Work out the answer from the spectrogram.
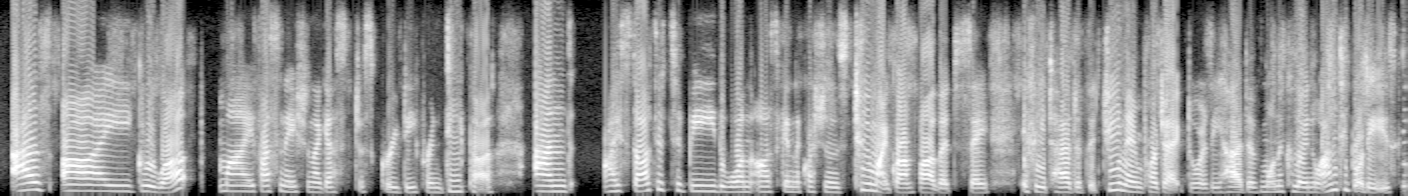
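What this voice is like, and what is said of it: British accent. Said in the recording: “if you notice by her accent, she's actually from the UK.”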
